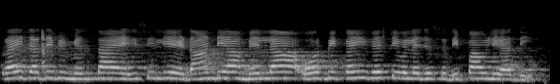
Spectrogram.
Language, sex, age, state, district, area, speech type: Hindi, female, 45-60, Rajasthan, Jodhpur, urban, spontaneous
